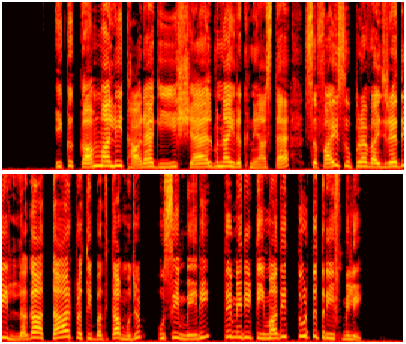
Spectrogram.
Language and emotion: Dogri, happy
